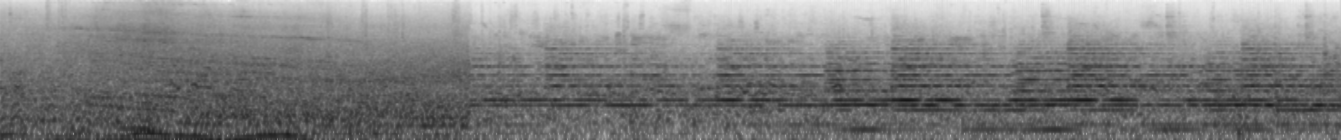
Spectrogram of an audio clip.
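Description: A steady rushing outdoor noise, then from about six seconds in the bells of Notre-Dame de Paris cathedral ringing a peal, several tones overlapping and changing every second or two.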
